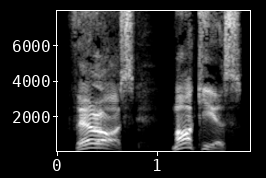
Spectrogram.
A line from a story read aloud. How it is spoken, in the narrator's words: Grimm said, as another volley thundered into the enemy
